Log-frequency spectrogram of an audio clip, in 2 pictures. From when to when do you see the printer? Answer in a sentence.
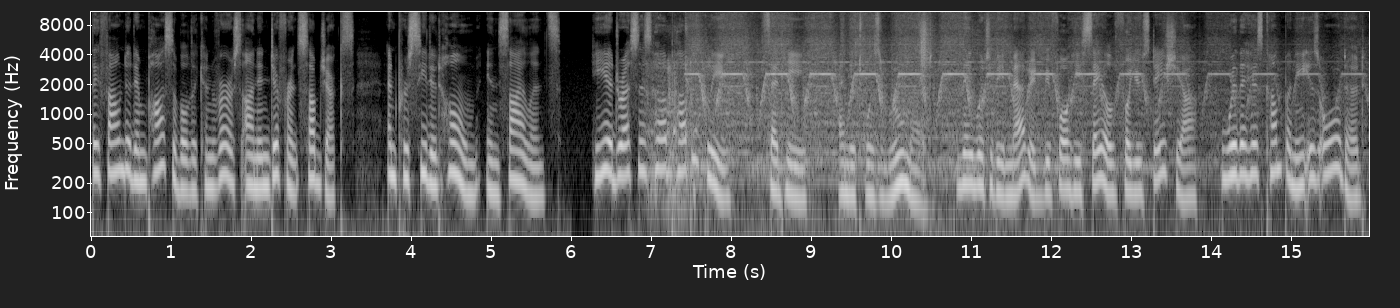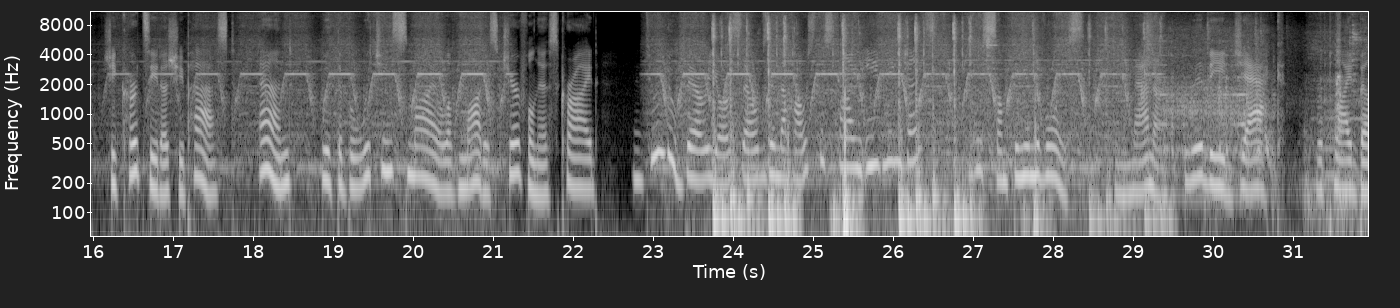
You can hear the printer from 6.8 to 21.3 s and from 22.9 to 31.9 s.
